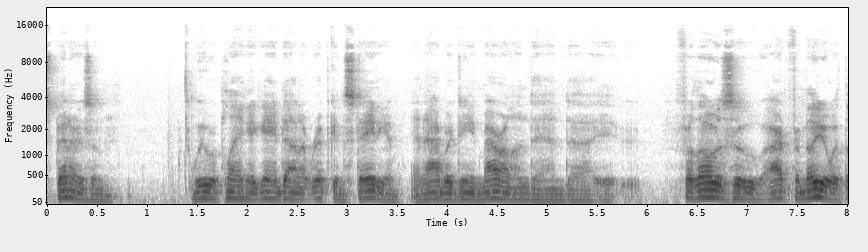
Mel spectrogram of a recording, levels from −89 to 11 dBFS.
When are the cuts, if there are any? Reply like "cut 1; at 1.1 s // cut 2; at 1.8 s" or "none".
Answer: cut 1; at 3.5 s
